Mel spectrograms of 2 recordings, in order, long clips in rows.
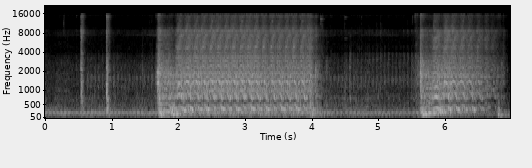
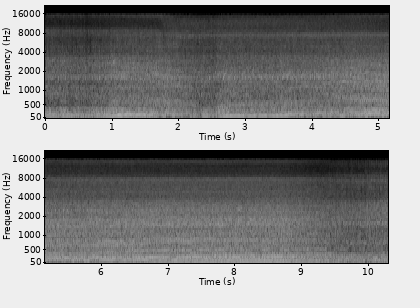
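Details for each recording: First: Engine hard to start, sputtering (brebet) and lacking power: two long bursts of cranking that never catch a steady idle; the fuel solenoid valve is suspected dead (coil magnet not working, needle staying shut) and its needle removed. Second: Petrol engine after removal of the disabled fuel solenoid needle, ignition timing set to 8 degrees BTDC and battery charged: starts at once and idles steadily and evenly with no sputter or misfire, normal start and idle.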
